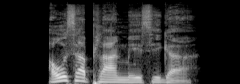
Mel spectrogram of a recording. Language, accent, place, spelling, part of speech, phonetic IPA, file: German, Germany, Berlin, außerplanmäßiger, adjective, [ˈaʊ̯sɐplaːnˌmɛːsɪɡɐ], De-außerplanmäßiger.ogg
- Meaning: inflection of außerplanmäßig: 1. strong/mixed nominative masculine singular 2. strong genitive/dative feminine singular 3. strong genitive plural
